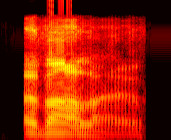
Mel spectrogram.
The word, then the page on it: ovolo: British English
